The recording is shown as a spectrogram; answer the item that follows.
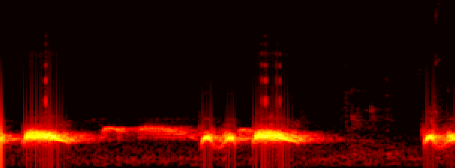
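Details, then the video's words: Throaty calling coos of a spotted dove from Can Tho, Vietnam, in the 'chụp chụp ô' style: a strong opening coo, a quieter sustained note, a double note and a downward slide, then silence before a final coo. "Chụp chụp ô gáy gọi Thái Vân hoa : Cu gáy Cần Thơ"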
